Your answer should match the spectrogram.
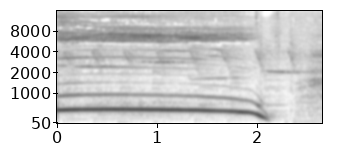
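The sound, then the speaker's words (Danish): A voice imitates a large male lion roaring loudly as it stands with its forepaws on a small tree stump in its enclosure: one long, steady bellow held for about two seconds before sliding sharply down and breaking off, with no other talking. “og i det samme øjeblik, så stiller den store handløve sig med forpoterne op på en lille træstup, som er inde i deres indhegning, og prøler endnu højere end faren.”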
